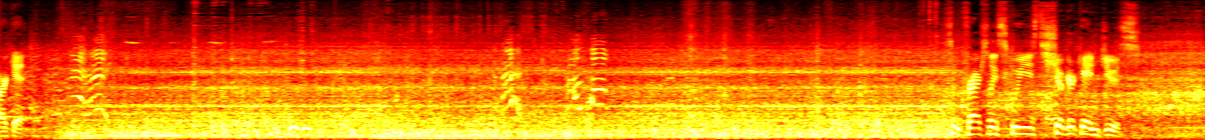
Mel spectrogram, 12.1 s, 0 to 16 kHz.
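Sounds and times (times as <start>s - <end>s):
juice press rollers rumbling: 0.0s - 12.0s.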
